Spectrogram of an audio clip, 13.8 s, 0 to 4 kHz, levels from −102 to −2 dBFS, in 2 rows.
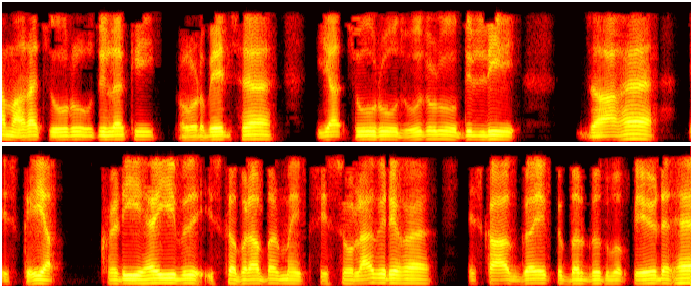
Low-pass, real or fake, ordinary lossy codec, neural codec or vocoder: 3.6 kHz; fake; MP3, 24 kbps; codec, 16 kHz in and 24 kHz out, 0.9 kbps, LongCat-Audio-Codec, four codebook decoder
